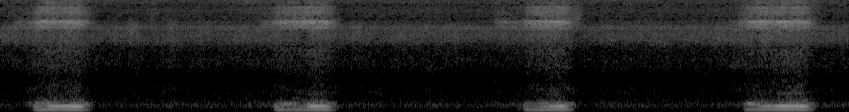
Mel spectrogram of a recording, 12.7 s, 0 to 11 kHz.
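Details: Two Korean girls snoring loudly in the same bed: low, rattling snores on each breath in, about 17 a minute, with quiet pauses between.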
